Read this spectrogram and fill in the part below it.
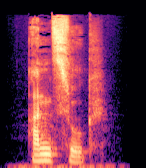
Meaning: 1. verbal noun of anziehen 2. suit (of clothes), outfit 3. approach, gathering (of weather) 4. approaching, advancing 5. bedcover 6. a motion in parliament 7. acceleration
- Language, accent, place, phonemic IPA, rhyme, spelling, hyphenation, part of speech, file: German, Germany, Berlin, /ˈantsuːk/, -uːk, Anzug, An‧zug, noun, De-Anzug.ogg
